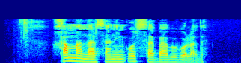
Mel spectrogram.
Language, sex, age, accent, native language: Uzbek, male, 18-24, Samarqand, Uzbek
